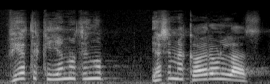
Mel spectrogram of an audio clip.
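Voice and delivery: tactful daughter hinting. Retold or imitated. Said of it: "busca la manera de decírmelo".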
